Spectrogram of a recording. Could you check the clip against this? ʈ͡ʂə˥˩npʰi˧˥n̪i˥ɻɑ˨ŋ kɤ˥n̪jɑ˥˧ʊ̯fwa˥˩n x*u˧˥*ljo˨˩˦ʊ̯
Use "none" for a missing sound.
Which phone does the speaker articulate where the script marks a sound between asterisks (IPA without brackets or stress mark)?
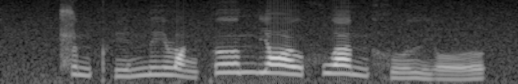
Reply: u˧˥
